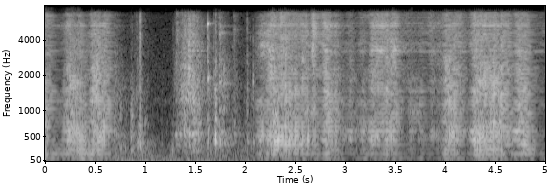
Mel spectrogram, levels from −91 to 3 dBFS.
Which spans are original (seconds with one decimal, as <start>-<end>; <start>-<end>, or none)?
0.7-2.1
